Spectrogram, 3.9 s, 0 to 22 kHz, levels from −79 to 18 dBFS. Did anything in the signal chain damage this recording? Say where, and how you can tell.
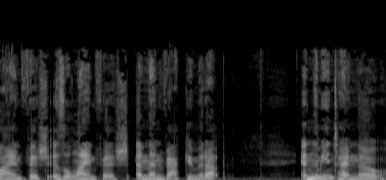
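Yes, audio missing between chunks: roughly 20 ms skips every half second, at 0.31, 0.79, 1.27, 1.74, 2.22, 2.70 and 3.17 s, likely lost at each buffer handover.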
